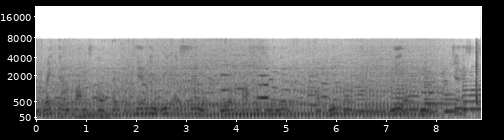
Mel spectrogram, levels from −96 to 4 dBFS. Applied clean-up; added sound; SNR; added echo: none; Engine; -2 dB; reverberation time 0.5 s.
